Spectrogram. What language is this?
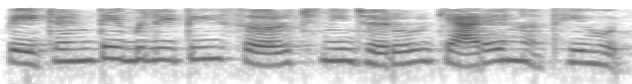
Gujarati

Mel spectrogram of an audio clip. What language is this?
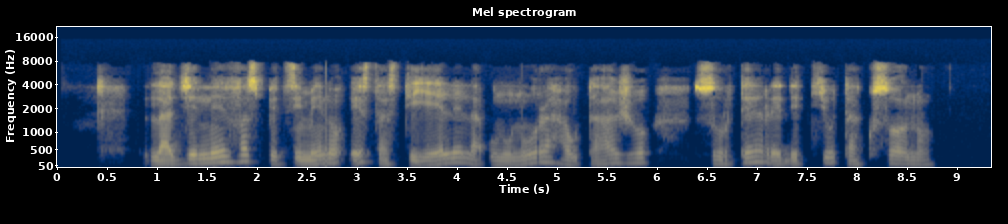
Esperanto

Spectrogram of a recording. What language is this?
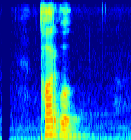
Nepali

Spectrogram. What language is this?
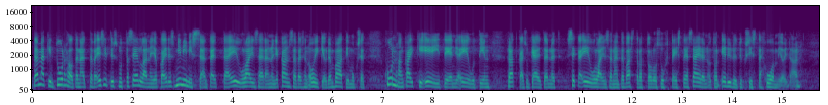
Finnish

